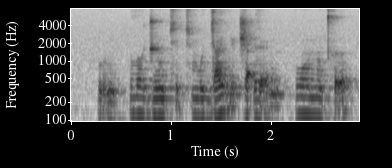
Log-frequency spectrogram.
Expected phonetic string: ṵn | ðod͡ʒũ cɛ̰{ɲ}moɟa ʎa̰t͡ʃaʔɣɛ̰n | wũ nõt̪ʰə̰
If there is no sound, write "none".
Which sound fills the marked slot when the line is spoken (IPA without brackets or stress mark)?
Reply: c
